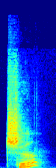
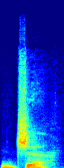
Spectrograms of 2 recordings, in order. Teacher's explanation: the first sound ch is unvoiced and the second one je is voiced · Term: affricate sounds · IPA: tʃ & dʒ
